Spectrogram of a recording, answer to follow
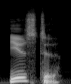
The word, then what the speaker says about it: used to: use to, simply because use to and used to are both pronounced used to. There's no difference in pronunciation because of the speed of speaking.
